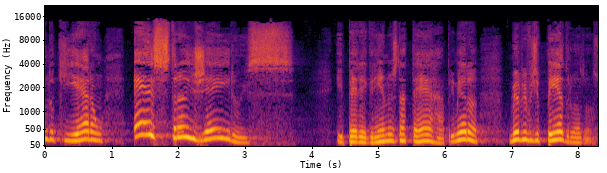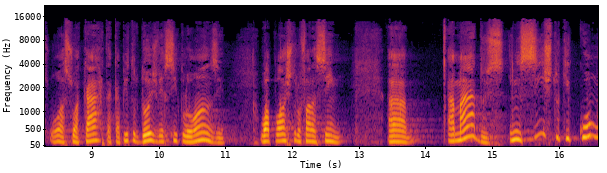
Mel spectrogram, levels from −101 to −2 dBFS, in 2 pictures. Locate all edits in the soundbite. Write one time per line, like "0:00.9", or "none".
none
